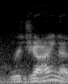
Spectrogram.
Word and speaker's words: Regina: in all of regina regina the city that rhymes with fun and stay till the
